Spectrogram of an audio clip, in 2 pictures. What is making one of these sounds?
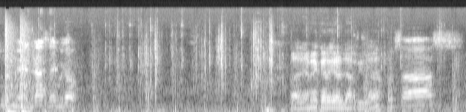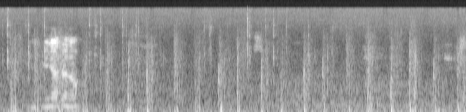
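Footsteps patter quickly on the ground.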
